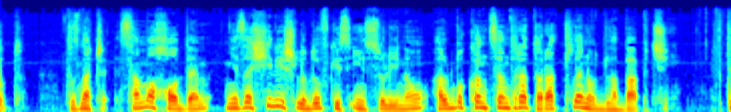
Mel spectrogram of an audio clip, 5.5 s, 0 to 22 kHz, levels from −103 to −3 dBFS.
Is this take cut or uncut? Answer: uncut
